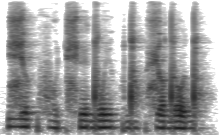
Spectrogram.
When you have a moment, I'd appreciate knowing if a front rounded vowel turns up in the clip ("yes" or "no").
no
